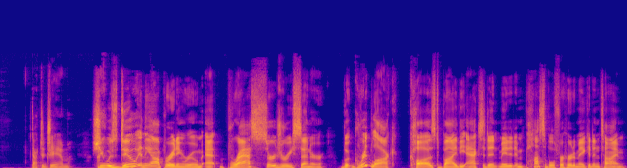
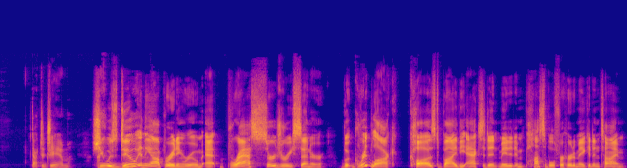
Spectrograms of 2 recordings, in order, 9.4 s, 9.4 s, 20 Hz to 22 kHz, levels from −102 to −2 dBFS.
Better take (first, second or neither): first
